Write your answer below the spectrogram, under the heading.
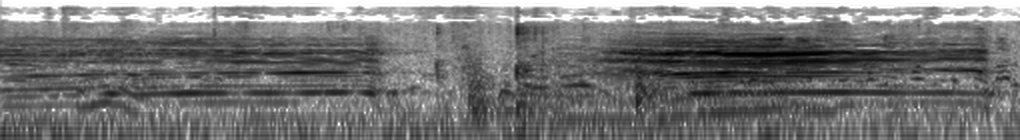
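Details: Cattle being unloaded from a truck in rainy, slippery conditions, mooing in long drawn harmonic calls, one near the start and a louder rising-then-falling moo after three seconds, with faint background music and people talking.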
